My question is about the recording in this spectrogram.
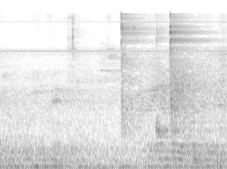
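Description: Table tennis ball strikes during a rally: a sharp burst a little past halfway and a louder, ringing ping near the end, over a low murmur of voices.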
